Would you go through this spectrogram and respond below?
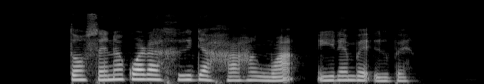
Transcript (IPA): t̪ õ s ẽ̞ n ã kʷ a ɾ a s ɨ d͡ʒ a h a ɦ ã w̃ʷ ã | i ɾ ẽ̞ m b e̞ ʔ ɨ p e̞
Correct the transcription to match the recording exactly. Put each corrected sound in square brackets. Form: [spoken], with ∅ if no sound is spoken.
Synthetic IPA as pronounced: t̪ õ s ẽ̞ n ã kʷ a ɾ a [h] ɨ d͡ʒ a h a ɦ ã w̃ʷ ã | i ɾ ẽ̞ m b e̞ ʔ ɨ p e̞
